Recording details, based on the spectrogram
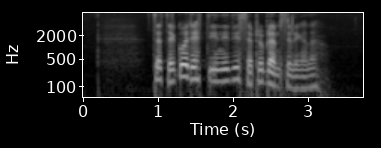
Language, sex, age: Norwegian, male, 45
